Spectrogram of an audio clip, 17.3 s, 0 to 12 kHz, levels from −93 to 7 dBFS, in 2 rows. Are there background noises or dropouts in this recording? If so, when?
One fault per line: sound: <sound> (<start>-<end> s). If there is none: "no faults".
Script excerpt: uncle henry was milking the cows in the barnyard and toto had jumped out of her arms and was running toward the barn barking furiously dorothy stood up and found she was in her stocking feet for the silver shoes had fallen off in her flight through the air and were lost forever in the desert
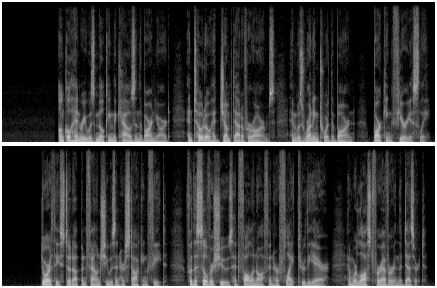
no faults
